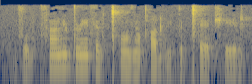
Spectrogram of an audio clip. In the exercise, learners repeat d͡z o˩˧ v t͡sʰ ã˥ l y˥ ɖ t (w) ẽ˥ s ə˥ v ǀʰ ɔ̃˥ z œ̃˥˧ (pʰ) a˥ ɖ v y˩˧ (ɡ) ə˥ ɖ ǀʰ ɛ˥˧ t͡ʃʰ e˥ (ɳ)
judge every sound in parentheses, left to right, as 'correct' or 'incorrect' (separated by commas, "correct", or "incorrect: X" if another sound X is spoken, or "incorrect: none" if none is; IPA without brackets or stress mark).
incorrect: ɹ, incorrect: qʰ, correct, incorrect: ɖ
